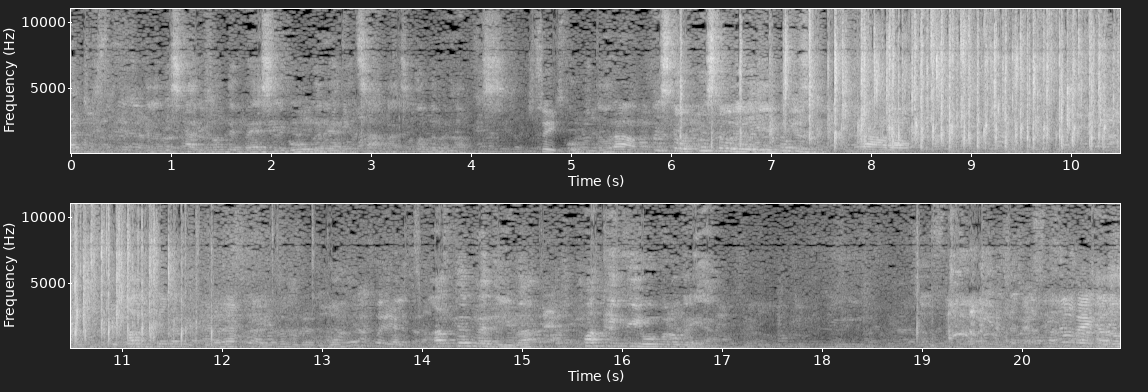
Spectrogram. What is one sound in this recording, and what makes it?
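Several men talk at once in a murmuring crowd indoors.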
